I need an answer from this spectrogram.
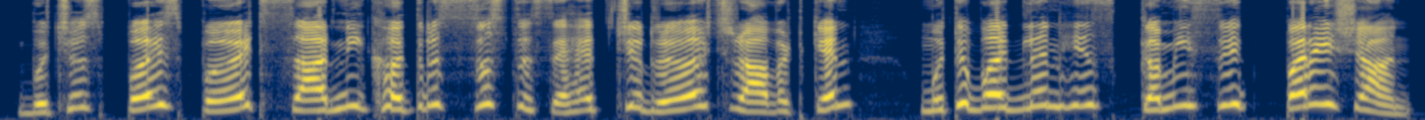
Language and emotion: Kashmiri, angry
